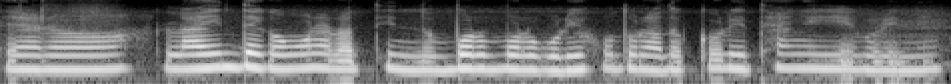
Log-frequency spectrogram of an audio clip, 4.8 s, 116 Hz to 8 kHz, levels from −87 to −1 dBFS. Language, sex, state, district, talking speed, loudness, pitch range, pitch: Chakma, female, Tripura, Unakoti, 175 wpm, -16 LUFS, 240-260 Hz, 250 Hz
